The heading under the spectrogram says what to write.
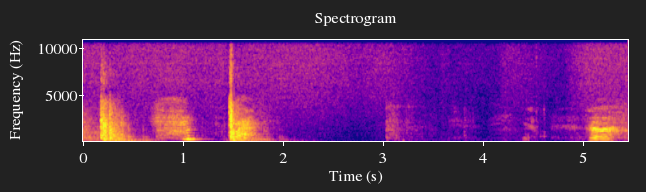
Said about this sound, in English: I'm just checking, just closing the door, everything.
